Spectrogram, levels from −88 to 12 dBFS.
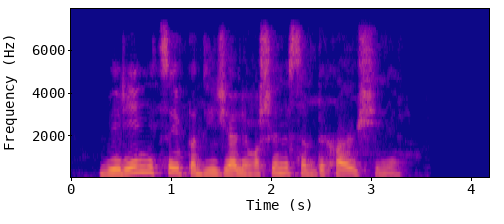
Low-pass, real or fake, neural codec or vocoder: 7.2 kHz; fake; codec, 16 kHz, 4 kbps, FunCodec, trained on LibriTTS, 50 frames a second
